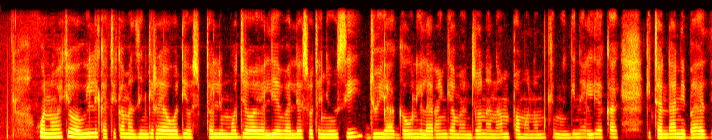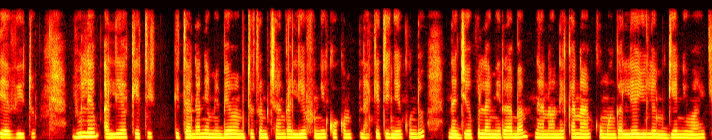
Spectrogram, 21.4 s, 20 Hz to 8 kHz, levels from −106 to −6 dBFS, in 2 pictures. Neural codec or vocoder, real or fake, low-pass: none; real; 7.2 kHz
